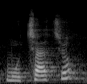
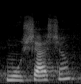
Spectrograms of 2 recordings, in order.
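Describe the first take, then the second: First: The middle consonant is a ch sound. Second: The middle consonant is a sh sound. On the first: "el estándar che" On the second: "o puede ser ese"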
